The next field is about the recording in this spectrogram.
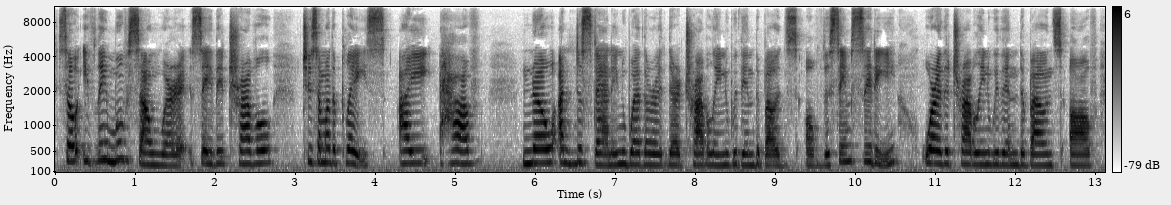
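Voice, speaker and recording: A woman's voice: fairly high pitch, unhurried, gravelly, pushed and bright. A woman giving a chatty, rambling book review and speaking straight to her viewers, her voice a bit off from being sick. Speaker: book vlogger. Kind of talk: casual book review vlog.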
